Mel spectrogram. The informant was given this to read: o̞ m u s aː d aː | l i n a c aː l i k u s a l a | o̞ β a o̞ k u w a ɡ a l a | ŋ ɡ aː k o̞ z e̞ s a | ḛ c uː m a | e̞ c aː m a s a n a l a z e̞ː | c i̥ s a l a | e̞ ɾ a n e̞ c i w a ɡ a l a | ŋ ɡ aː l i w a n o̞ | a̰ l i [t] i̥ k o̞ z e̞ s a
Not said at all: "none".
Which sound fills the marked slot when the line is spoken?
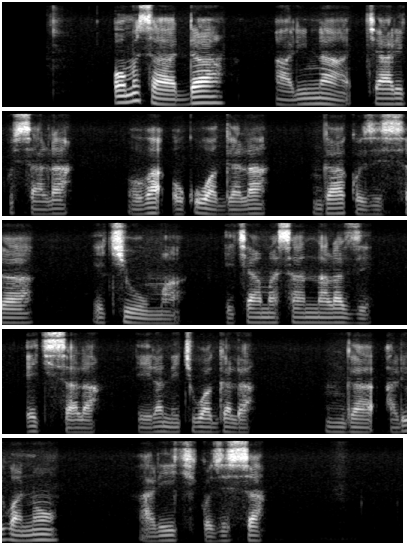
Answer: c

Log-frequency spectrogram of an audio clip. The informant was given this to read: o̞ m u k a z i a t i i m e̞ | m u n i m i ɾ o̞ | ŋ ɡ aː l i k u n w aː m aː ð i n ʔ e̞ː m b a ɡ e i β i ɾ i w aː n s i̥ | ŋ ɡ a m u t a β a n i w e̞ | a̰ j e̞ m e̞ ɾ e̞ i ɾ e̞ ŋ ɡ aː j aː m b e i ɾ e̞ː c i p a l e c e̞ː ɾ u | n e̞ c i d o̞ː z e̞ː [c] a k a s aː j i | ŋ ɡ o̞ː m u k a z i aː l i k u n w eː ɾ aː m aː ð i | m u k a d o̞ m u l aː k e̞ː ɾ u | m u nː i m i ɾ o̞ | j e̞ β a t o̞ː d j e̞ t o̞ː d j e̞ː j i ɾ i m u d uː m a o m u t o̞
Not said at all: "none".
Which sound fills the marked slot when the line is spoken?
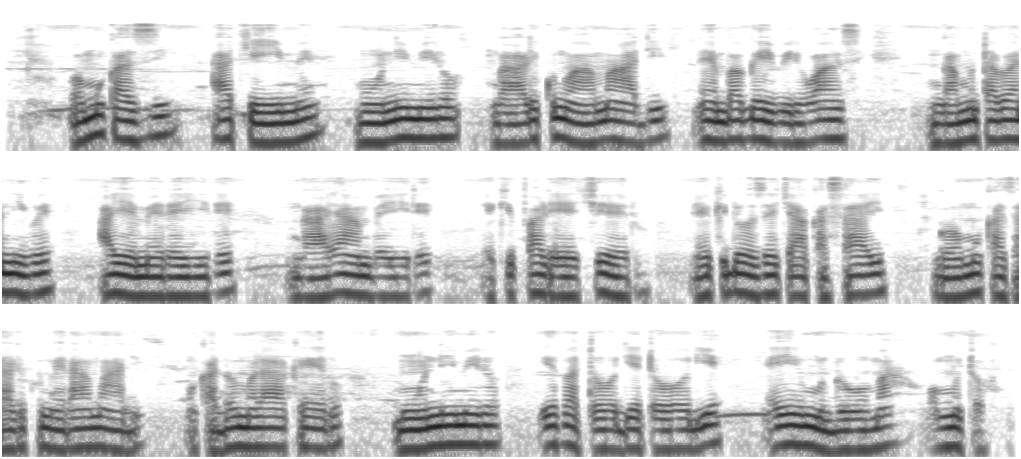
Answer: c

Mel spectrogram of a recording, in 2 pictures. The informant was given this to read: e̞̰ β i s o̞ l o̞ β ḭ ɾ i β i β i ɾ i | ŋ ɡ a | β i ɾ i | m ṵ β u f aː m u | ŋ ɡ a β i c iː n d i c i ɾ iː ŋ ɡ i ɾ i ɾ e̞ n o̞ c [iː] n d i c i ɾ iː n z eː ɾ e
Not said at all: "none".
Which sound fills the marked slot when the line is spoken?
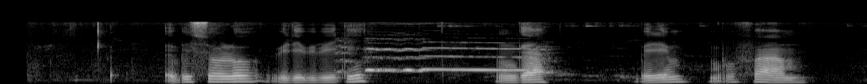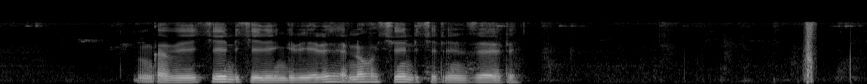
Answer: iː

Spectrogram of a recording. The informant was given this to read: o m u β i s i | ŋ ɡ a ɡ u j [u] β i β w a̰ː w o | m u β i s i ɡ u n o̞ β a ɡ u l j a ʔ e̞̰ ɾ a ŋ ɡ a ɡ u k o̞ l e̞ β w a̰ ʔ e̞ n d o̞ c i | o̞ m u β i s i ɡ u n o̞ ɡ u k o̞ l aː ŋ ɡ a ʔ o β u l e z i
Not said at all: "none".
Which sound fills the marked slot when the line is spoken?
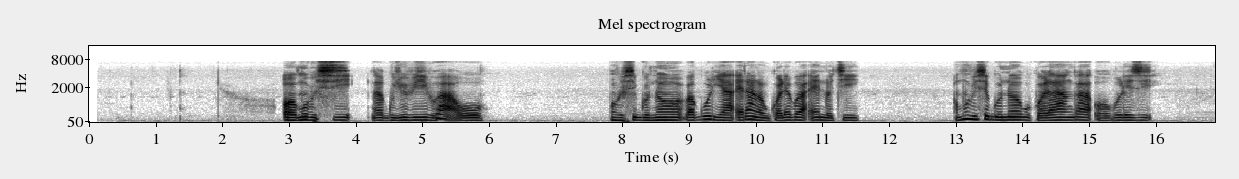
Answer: u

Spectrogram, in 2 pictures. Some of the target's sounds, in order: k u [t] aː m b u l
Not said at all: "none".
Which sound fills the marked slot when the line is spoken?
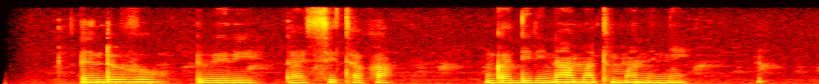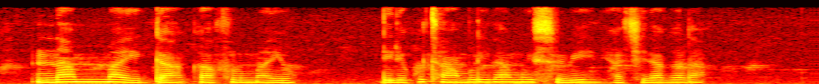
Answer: tʰ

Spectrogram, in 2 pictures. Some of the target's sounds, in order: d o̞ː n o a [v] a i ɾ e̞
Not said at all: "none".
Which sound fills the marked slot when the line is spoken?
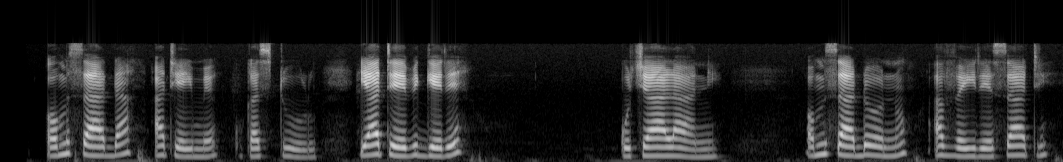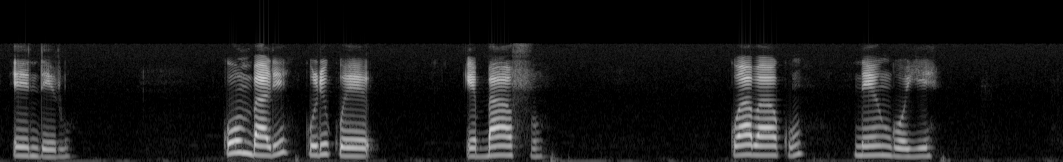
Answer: v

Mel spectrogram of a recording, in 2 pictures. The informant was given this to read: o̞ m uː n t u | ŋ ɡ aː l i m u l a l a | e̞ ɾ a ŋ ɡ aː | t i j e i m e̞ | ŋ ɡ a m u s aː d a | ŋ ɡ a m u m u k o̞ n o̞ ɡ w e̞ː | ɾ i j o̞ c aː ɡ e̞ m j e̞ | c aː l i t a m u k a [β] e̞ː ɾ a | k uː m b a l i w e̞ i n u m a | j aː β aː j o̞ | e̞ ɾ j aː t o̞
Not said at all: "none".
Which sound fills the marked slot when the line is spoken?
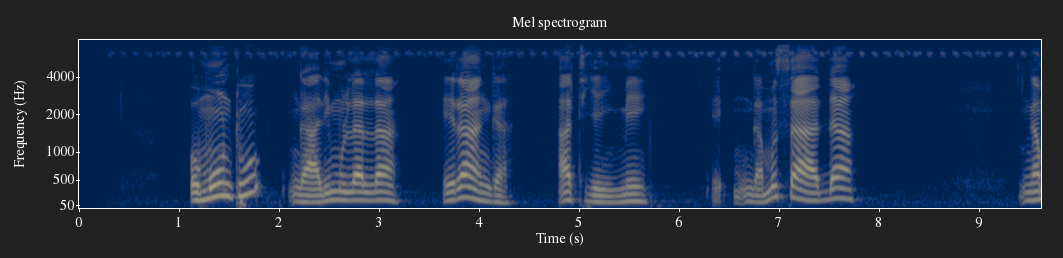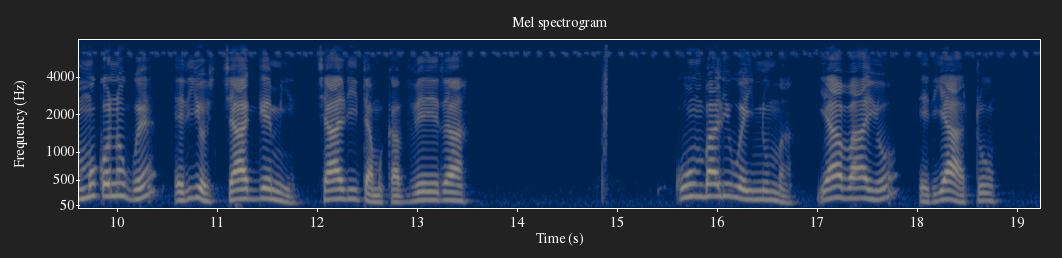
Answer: v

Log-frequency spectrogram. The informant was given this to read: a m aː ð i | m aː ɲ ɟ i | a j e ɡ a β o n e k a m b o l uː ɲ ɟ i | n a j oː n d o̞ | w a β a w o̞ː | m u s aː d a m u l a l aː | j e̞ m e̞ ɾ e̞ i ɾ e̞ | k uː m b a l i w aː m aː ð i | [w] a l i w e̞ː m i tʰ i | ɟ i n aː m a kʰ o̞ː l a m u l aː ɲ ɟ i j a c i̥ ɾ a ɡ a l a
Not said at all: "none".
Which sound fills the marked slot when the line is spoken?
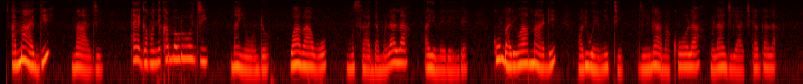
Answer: w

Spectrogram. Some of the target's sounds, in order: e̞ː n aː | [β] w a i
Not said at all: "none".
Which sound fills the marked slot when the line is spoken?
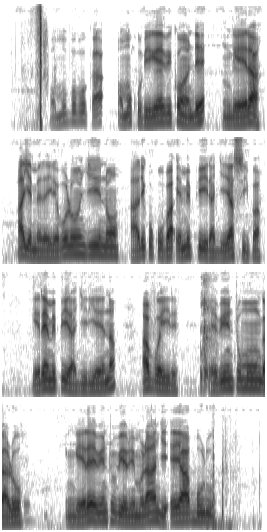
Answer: v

